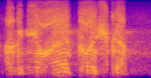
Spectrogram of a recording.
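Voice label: Speech, Russian; Allied Flight; target-bunker; DCS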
